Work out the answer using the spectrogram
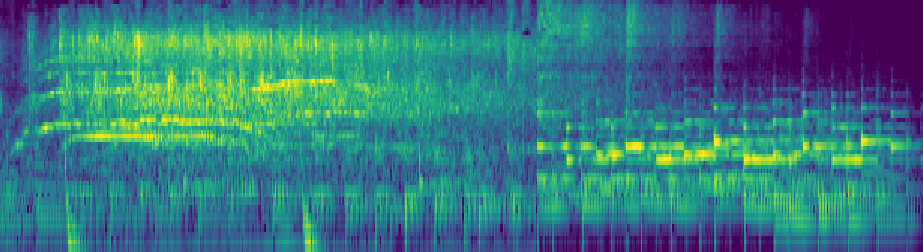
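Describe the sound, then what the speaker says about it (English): A summit audience applauds and cheers loudly and steadily, with whoops rising over the clapping before it thins toward the end. "let's receive with a round of applause Mr. Fola Folabade."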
